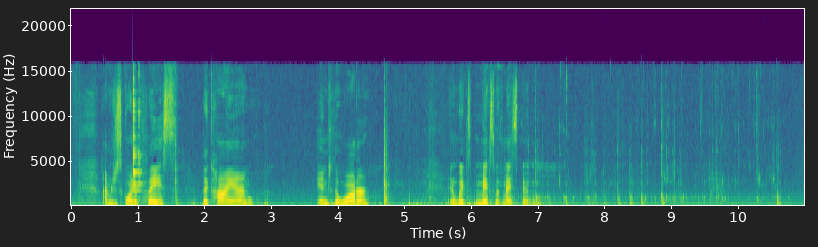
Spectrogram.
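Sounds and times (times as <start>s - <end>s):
spoon clinking against glass: 0.9s - 1.2s
liquid swishing: 5.9s - 10.8s.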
